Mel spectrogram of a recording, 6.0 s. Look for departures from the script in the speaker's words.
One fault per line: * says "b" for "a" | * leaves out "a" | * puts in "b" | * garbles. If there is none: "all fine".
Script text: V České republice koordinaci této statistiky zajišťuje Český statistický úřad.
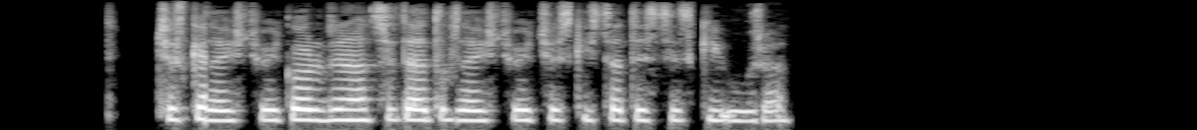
* says "zajišťuje" for "republice"
* leaves out "statistiky"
